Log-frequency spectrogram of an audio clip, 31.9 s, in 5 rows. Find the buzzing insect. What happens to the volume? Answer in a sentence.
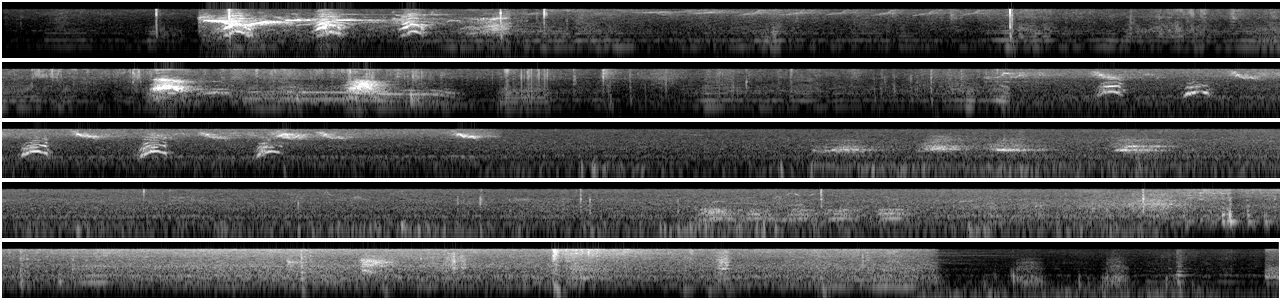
The loudness of the buzzing insect goes up.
